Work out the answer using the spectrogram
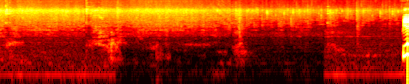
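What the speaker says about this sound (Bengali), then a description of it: "পেঁয়াজটা লাল লাল করে ভেজে নেব।" Chopped onions with turmeric fry in a pan, giving a faint, steady sizzling hiss that runs throughout before a sudden loud clank at the very end.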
